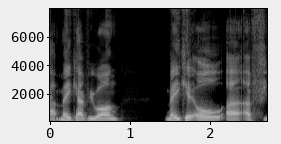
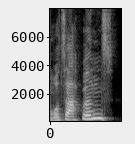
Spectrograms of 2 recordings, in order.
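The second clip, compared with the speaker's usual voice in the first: loud, high panicked wail; hammed-up morning-after panic; panicked waking; 6 semitones higher, 11 dB louder, much slower than usual. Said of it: "It's like we've all married a gold digger".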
